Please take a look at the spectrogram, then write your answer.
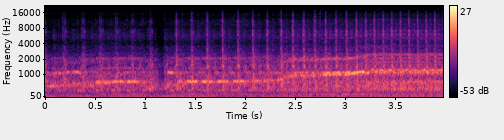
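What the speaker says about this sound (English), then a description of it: "lower our foot, and serge away on the first seam" A serger sews the first quarter-inch seam joining batik quilt strips. Its motor whirs fast, steady and loud up close for the whole stretch, and the pitch rises slightly near the end.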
